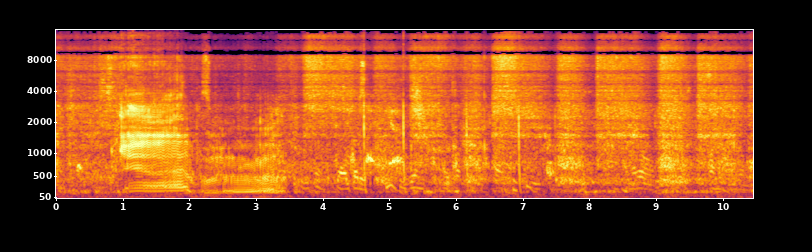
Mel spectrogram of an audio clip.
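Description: Lions growling as they attack and feed on a downed Cape buffalo, with a loud, drawn-out call about a second in.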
